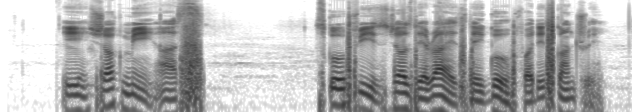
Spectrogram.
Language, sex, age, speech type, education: Nigerian Pidgin, male, 30-45, spontaneous, tertiary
